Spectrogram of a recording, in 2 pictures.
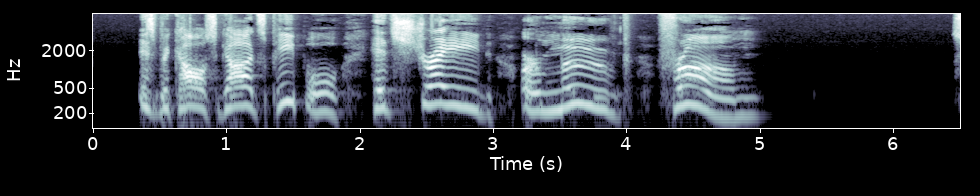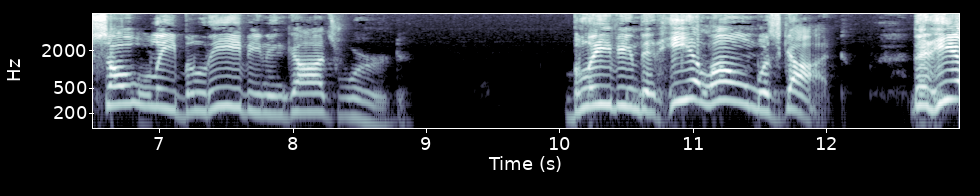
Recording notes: Live Sunday Morning Service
